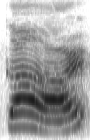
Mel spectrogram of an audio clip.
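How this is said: It is said with an American accent.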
